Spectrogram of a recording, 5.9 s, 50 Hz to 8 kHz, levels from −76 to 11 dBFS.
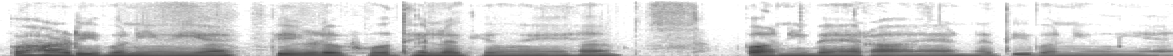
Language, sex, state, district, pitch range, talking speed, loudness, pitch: Hindi, female, Bihar, West Champaran, 185-200 Hz, 175 wpm, -20 LUFS, 190 Hz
